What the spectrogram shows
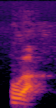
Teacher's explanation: So ua, that is the glide starts from a back rounded wall uh, above the mid clause and mid clause position, and moves in direction to a central unrounded wall between half closed and half open position. The lips are weakly rounded at the beginning and neutral at the end. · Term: centering diphthong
